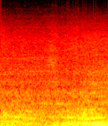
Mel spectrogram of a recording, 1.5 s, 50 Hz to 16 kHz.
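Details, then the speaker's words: 2014 Dodge Avenger V6 revved on a cold day at auction with an uneven, lumpy exhaust pulse: a dead miss, no smoke beyond slight condensation. Bad gas not ruled out but thought unlikely. "yeah she's got it she's got a dead miss let's make sure she's not blowing any smoke out the back"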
